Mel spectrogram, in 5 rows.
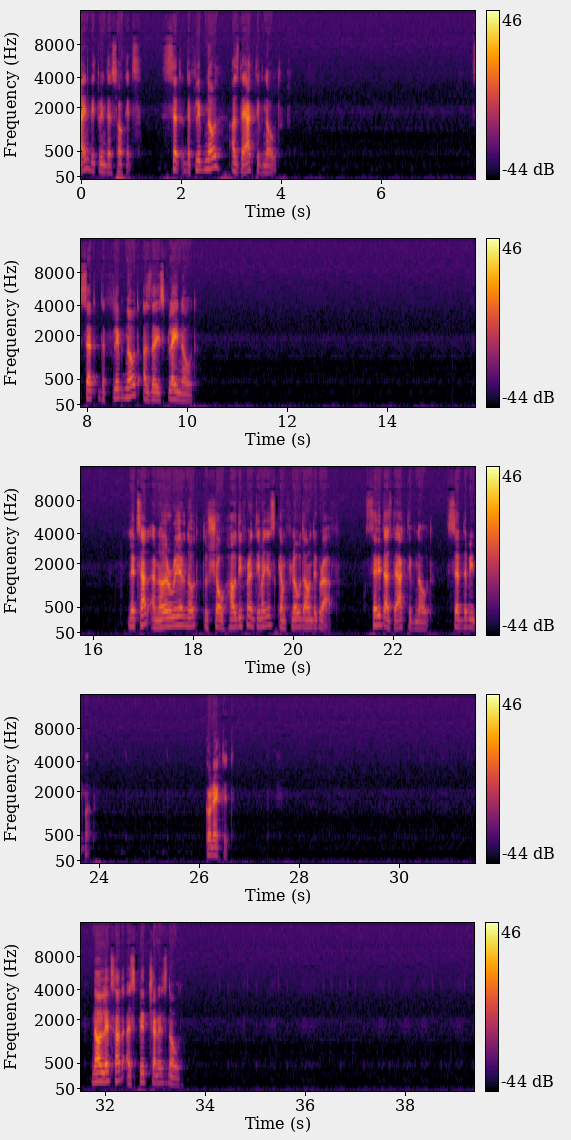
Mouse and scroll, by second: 1.9 click, 2.9 click, 5.3 click, 5.8 click, 6.2 click, 8.9 click, 9.9 click, 11.6 click, 12.3 click, 13.5 click, 14.4 click, 15.6-16.6 drag, 17.7 click, 18.0 click, 18.6-20.0 drag, 20.4 click, 22.0 click, 24.6 click, 26.6-27.6 drag, 29.0-30.2 drag, 30.8 click, 32.6 click, 33.3-34.8 drag, 36.3-37.2 drag, 37.6 click.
